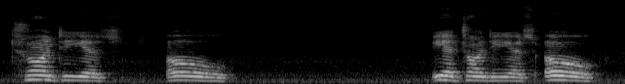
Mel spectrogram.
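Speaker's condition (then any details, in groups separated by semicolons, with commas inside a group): Mild cerebral palsy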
